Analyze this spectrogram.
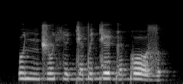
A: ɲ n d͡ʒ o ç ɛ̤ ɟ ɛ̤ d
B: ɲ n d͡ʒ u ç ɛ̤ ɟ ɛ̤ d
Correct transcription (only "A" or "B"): B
